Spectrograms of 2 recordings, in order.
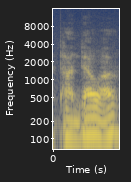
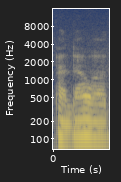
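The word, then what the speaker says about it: paj ntaub: the traditions in M Life uh namely the pandaa that's not spelled that way but that's how it's pronounced pandaa which is uh also called the history cloth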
